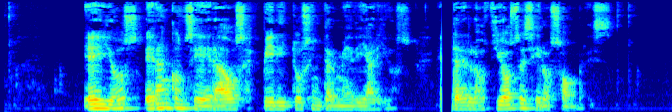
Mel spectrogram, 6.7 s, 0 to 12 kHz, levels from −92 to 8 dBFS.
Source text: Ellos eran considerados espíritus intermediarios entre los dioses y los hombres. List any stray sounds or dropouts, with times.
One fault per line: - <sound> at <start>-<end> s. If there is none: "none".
- dropout at 4.4-4.5 s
